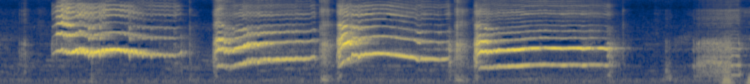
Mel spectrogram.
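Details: Singleton male pup, four weeks old, complaining indoors. Four drawn-out, high, nasal whines of about a second each, some rising then falling, separated by short pauses, with a faint softer whimper at the end.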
